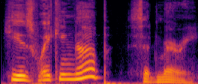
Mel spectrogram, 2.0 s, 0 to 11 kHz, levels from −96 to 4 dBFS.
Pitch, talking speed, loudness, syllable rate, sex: 150 Hz, 180 wpm, -18 LUFS, 4.5 syllables/s, male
